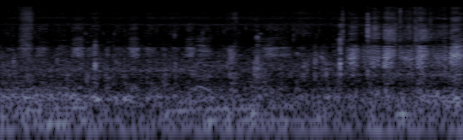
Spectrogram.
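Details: A French Bulldog just back from a walk on a hot day pants in quick, breathy, slightly irregular bursts, with a person talking softly nearby.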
